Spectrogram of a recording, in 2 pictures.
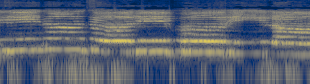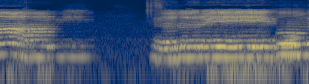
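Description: Gujarati devotional thal song to Krishna, sung by a high voice over instrumental accompaniment with a steady beat. The music breaks off briefly about four seconds in, then resumes.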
